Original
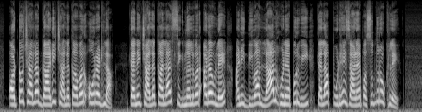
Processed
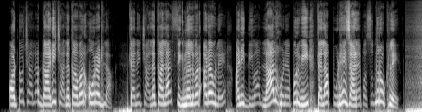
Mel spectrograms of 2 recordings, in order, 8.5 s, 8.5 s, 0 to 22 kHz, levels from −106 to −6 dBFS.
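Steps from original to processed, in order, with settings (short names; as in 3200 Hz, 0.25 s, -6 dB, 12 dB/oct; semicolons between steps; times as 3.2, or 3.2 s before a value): recorder AGC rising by 53 dB/s; gate with hold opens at -35 dBFS; low shelf 440 Hz +10.5 dB; in parallel at 0 dB: limiter -13 dBFS, peak gain reduction 9 dB; on the sum: step gate "xx..xx.xxxx." 80 bpm -12 dB; three-band expander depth 100%; gain -3 dB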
